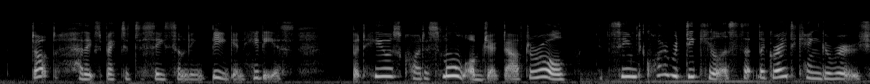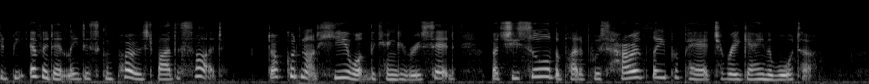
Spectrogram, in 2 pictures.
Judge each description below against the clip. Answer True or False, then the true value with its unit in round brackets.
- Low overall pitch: False (285 Hz)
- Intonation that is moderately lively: False (6.7 semitones)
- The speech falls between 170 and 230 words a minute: True (180 wpm)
